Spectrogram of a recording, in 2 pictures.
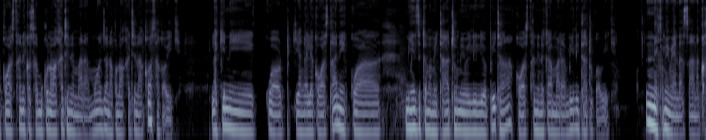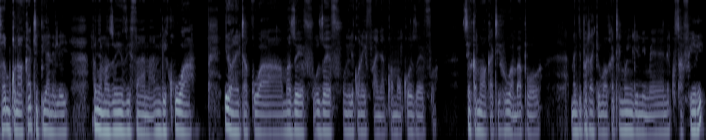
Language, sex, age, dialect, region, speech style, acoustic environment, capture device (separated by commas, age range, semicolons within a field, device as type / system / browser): Swahili, male, 25-34, Kenya - Nairobi Sheng-influenced, Kenya, focused, silence, mobile / Linux / Chrome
